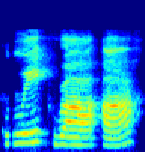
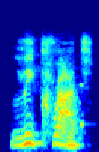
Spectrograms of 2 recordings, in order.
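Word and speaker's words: לקראת: leek ra'ach, kala. Wait. Likrat. Leek rock. Right. That's what I thought. Leek rock. Likrat. With a T on the end.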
